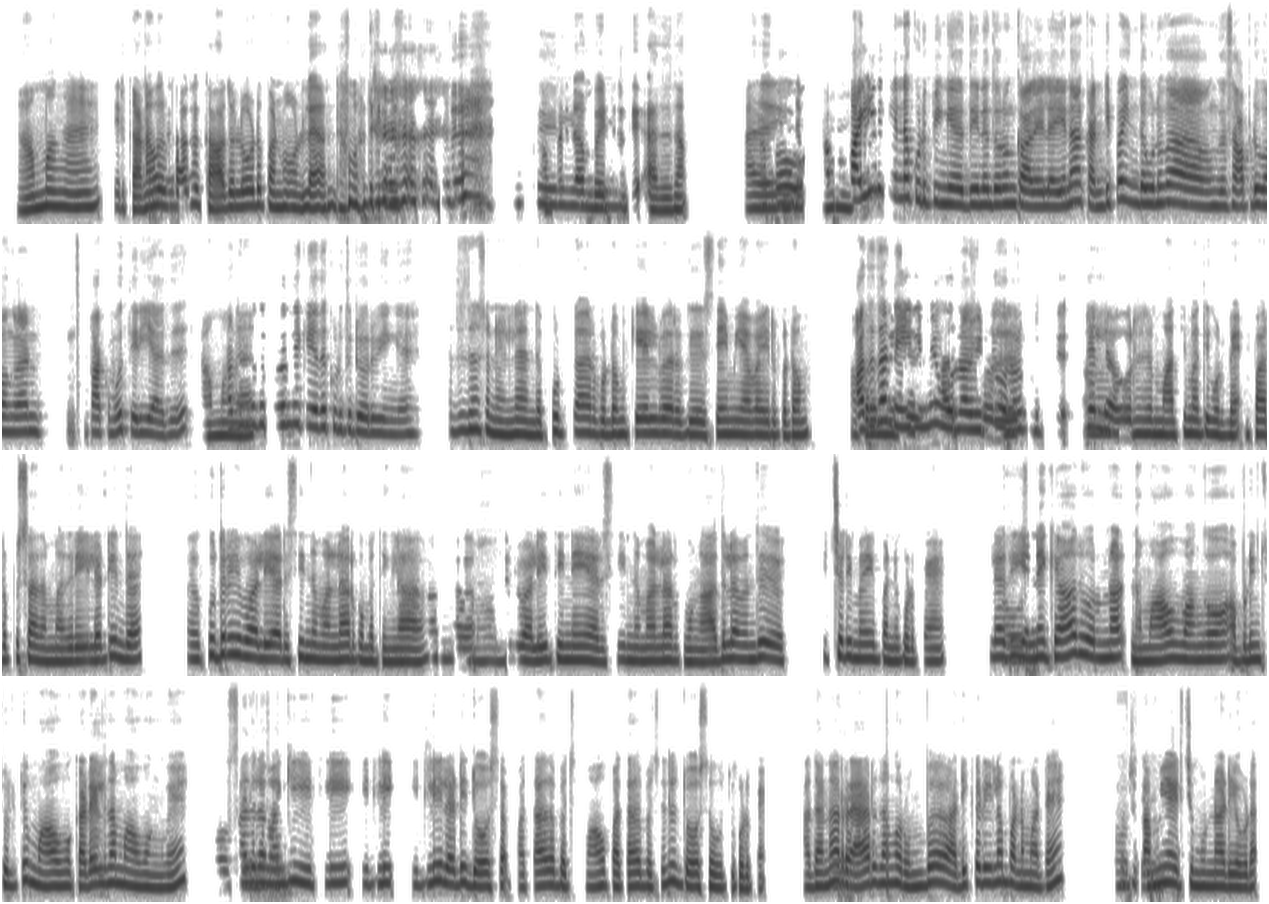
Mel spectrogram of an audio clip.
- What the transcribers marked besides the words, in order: unintelligible speech; laughing while speaking: "அந்த மாதிரி தான்"; laugh; other background noise; in English: "ரேர்"
- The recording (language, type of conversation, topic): Tamil, podcast, காலை உணவுக்கு நீங்கள் பொதுவாக என்ன சாப்பிடுவீர்கள்?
